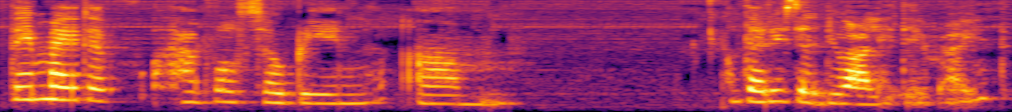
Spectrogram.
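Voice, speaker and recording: Hoarse woman doing a tarot reading. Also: sits high, unhurried, low-quality recording. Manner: clears throat often, tags sentences with "right?". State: losing her voice, hoarse. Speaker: tarot reader. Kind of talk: casual tarot reading to camera.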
